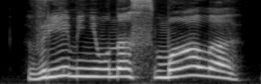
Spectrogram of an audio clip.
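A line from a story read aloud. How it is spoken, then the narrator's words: Shouted while running. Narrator (Russian): на бегу крикнула Яга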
